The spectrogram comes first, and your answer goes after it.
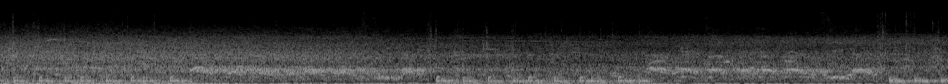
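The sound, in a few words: stadium crowd cheering in video game PES 2021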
